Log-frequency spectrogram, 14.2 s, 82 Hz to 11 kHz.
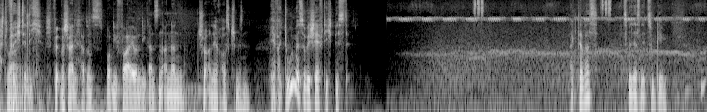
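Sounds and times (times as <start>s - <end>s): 
speech: 0.1s - 7.1s, 11.4s - 14.1s
high-pitched cricket chirping: 7.8s - 14.1s.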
